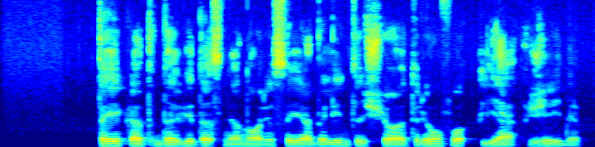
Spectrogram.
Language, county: Lithuanian, Vilnius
